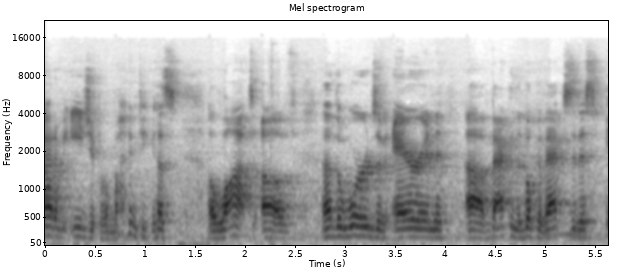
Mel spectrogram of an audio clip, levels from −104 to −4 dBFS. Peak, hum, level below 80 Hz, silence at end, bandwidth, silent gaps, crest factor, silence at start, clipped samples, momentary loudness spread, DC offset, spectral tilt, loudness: -8 dBFS; none; -62 dBFS; 0 s; 12.5 kHz; none; 18 dB; 0 s; under 0.1%; 9 LU; under 0.1%; -3.5 dB/octave; -26 LUFS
